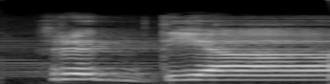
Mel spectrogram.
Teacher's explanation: హృ మీద ఆఘాత, ద్యా దీర్ఘము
